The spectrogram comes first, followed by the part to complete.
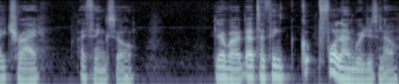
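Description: Fairly slow, somewhat breathy speech from a man, dark and mellow in tone, with ordinary pitch variation, long and frequent pauses, and a very clean recording over a silent background. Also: medium pitch for a man. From Nigeria, Lagos. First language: Yoruba. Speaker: singer-songwriter. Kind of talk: casual interview chat. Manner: halting, hesitant, laughs often.

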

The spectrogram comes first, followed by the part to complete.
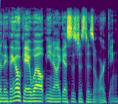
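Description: A man's medium-pitched voice on a very clean recording with a silent background. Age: 40s. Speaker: book review podcaster. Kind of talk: casual monologue. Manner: halting.

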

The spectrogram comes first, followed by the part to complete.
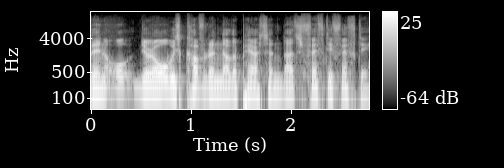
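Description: Delivered at a fairly quick clip, an unremarkable speaking voice comes through on a very clean recording with a silent background. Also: man. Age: 30s. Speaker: podcast co-host. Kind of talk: casual chat.

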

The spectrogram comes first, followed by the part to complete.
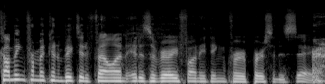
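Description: The sound is dry and close, with no echo. Its tone is dark and mellow. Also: man. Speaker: podcast host. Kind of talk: casual chat.

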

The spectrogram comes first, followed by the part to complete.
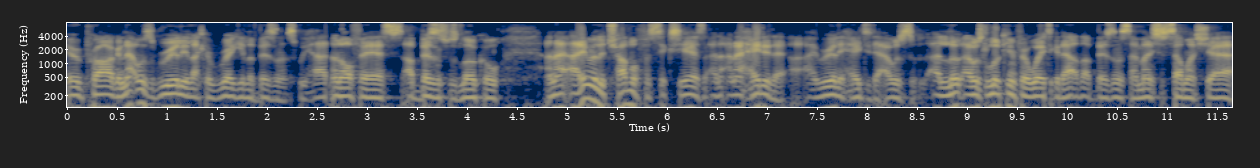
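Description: Talking at a very fast pace, a man with a British accent uses a very deep, low pitch and fairly even intonation. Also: hardly any pauses. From UK. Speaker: event software entrepreneur and podcast host. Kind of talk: casual interview chat; podcast intro monologue.

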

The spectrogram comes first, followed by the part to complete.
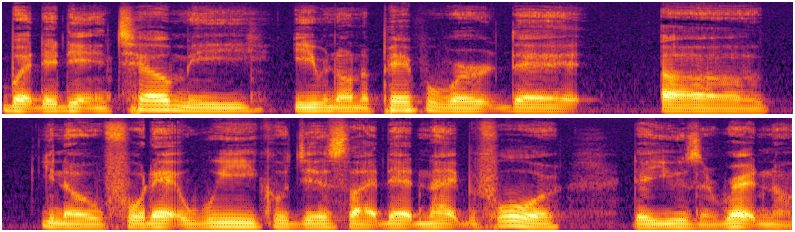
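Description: A dark, mellow tone at a moderate pace, with fairly even intonation. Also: man. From Elizabeth City, North Carolina. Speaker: esthetician and former barber. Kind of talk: casual interview.

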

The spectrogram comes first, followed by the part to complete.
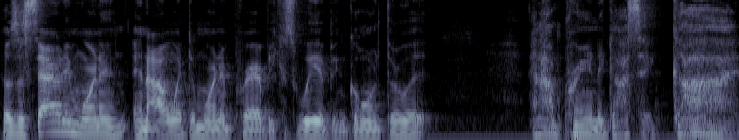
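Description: A man with an American accent, medium pitch and an animated tone at a fairly quick pace. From North Carolina. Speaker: church youth leader. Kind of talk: casual chat.

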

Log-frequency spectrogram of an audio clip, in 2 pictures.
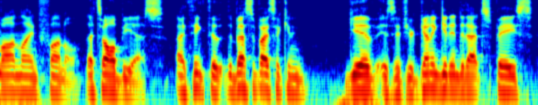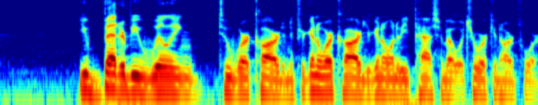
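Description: Speaking at a fairly quick pace with a Midwestern American accent, a man talks at medium pitch with ordinary pitch variation on a very clean recording with a silent background. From US Midwest, St. Louis, Missouri. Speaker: media entrepreneur. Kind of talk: casual interview chat. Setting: studio.

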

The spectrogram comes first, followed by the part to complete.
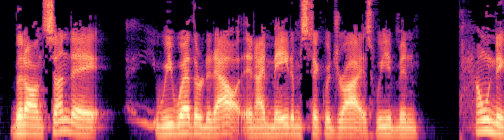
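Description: Using an unremarkable speaking voice at medium pitch, a man talks at a moderate pace with fairly even intonation. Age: 40s. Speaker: fly fishing guide and podcast host. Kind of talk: solo podcast talk. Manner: casual.

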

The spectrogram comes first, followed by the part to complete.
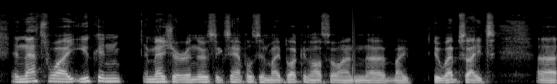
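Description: At a fairly quick pace, a man with an unremarkable speaking voice talks at a medium pitch with ordinary pitch variation against a quiet background. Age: 60s. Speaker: audio expert and author. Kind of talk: casual chat. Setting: Skype call. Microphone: good quality audio.

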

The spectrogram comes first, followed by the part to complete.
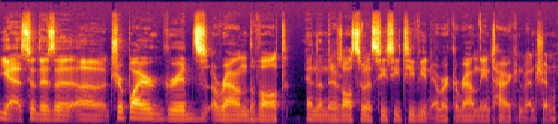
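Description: Fairly low in pitch and fairly even in intonation, a man speaks at a very fast pace with hardly any pauses. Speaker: game master running a tabletop RPG. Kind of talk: casual tabletop roleplaying game session.

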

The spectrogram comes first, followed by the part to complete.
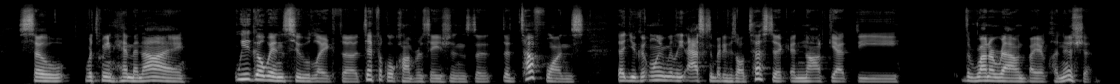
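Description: Fairly high in pitch with ordinary pitch variation, a man with an American accent and a normal speaking voice talks at a fairly quick pace. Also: very clean recording, silent background. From US Northeast. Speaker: tech company CTO. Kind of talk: casual interview.

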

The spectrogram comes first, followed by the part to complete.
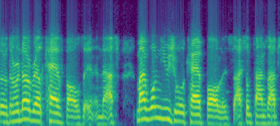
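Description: A man speaks with an English accent. His pace is fairly quick and his intonation lively. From England. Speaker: film review podcast host. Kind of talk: casual chat.

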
